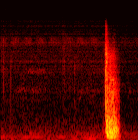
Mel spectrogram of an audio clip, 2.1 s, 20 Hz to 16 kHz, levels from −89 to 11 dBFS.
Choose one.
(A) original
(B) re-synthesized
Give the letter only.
B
